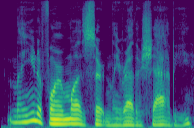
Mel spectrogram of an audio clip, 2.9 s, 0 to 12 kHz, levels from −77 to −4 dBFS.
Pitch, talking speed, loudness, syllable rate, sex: 115 Hz, 125 wpm, -17 LUFS, 4.4 syllables/s, male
